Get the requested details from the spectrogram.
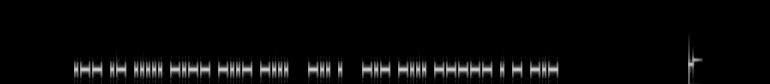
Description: Morse code, heard as a keyed tone, about 37 wpm, 700 Hz. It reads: WA5YXB DE KB0ETK
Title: USA Callsign DE Callsign - 6 Characters - 40wpm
